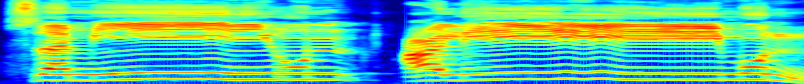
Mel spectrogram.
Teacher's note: عین حروف حلقی میں سے آ رہا ہے، ظاہر کر کے پڑھیں گے، غنہ نہیں کریں گے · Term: اظہار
